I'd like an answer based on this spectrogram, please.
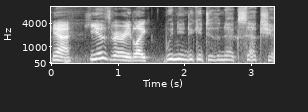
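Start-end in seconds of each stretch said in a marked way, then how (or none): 1.7-3.3 mock tough-guy voice, faster. Mocking how a movie character talks while discussing the film: imitating a tough-guy voice. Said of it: "doing like tough guy voice".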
